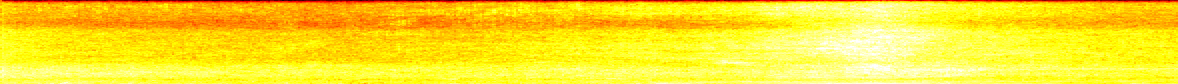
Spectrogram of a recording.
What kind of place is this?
street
